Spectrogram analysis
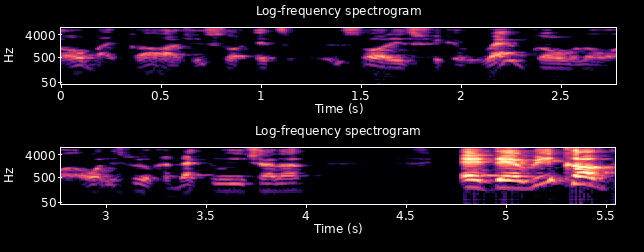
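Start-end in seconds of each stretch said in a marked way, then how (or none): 0.0-4.0 low gossipy aside; hushed oh my gosh. Retold or imitated. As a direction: lower and softer, a conspiratorial murmur. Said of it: "I said".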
